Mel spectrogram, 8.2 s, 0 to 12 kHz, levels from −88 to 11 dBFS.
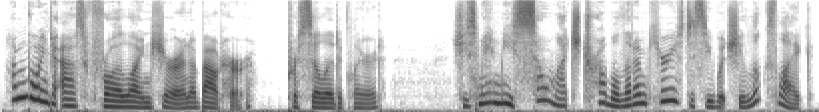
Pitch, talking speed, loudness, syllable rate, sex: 220 Hz, 185 wpm, -17 LUFS, 4.9 syllables/s, female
